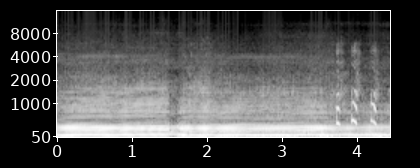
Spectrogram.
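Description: Hawk 250 dual-sport motorcycle's single-cylinder engine running at a steady pitch, with a brief dip in the note about a second and a half in.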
